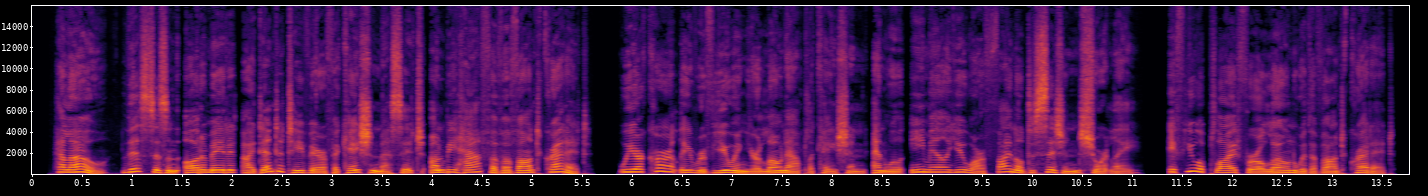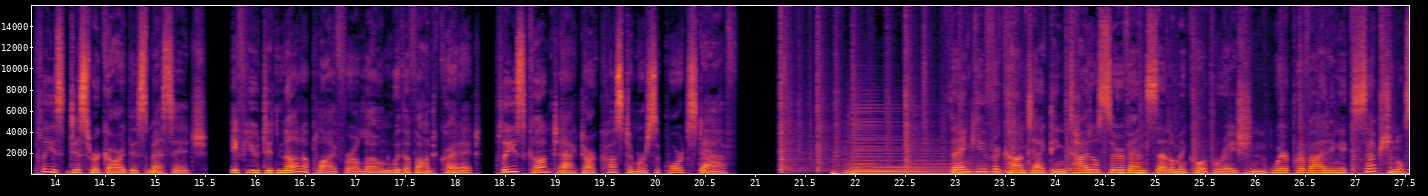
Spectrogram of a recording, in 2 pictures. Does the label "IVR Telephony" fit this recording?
Yes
